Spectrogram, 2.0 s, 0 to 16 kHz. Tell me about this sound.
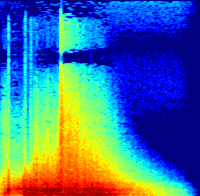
Explosion gMPnaYlErS0
Note that while the video uploader may not be a soldier, the video material was made by an US Army soldier during duty.
bash, turret, boom, explosion, bang, bam, tnt, shot, explode, tank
